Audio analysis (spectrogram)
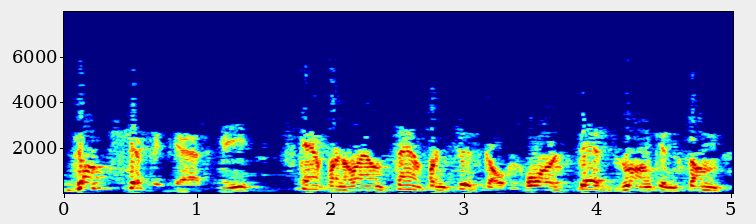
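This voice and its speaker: An actor playing a boastful, impatient fishing boat captain who blusters through an old radio drama. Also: male voice, on the high side, normal speed, lightly acted. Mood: blustery, impatient. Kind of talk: mid-century radio drama acting. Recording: muffled old radio recording.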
